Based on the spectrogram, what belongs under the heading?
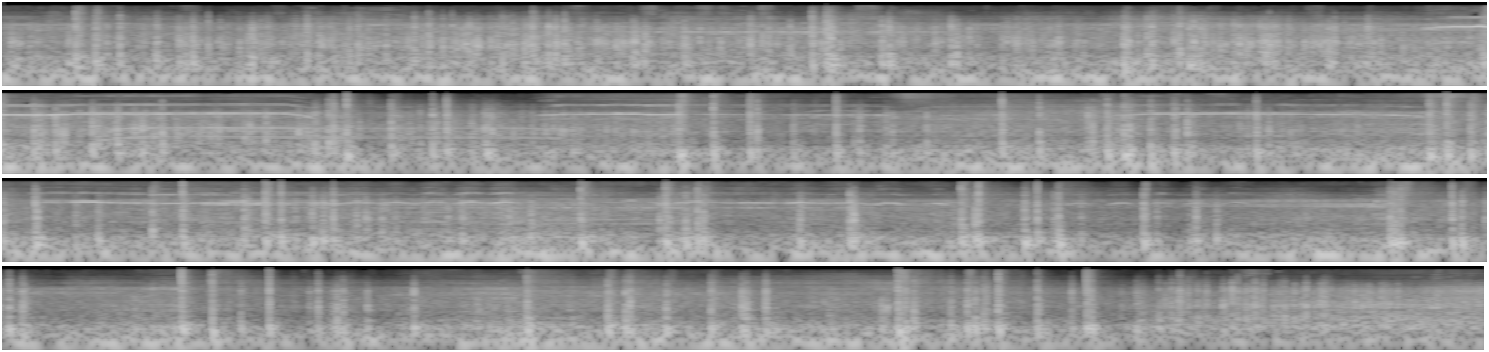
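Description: Large fireworks display going off continuously: dense, rapid bangs of bursting shells over a constant crackle.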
